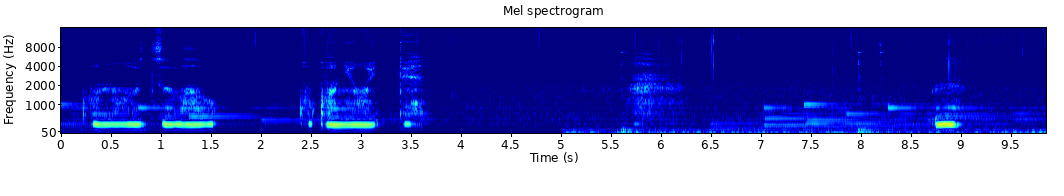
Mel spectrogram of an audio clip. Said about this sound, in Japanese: ちょっと雨漏りしてるからね。水の音って聞いてるとなんだか落ち着くでしょ。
